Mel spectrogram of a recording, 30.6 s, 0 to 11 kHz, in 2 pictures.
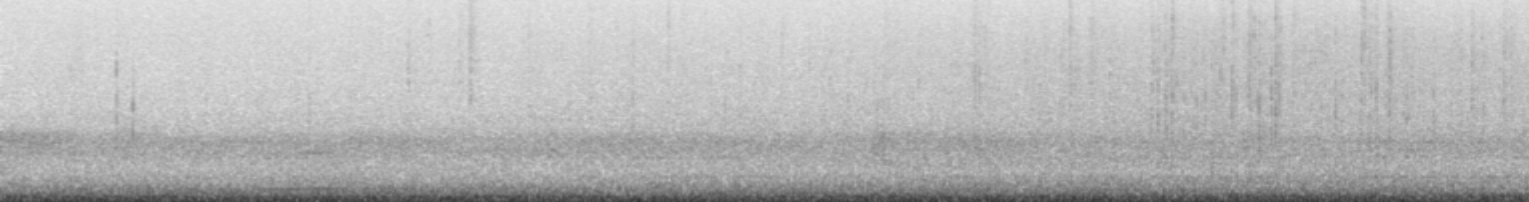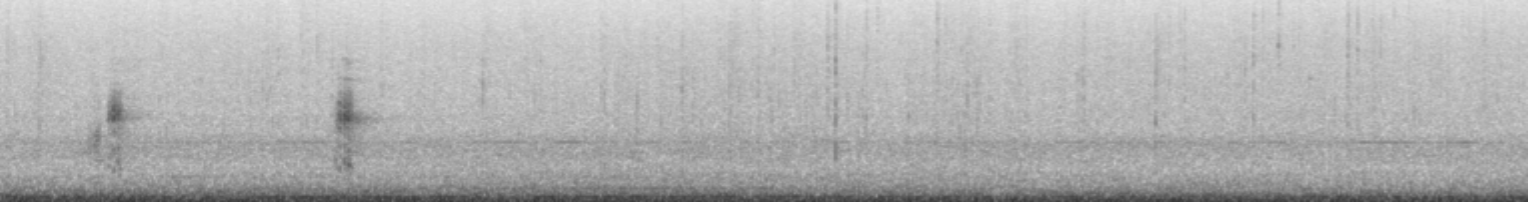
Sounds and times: frogs 0:16.1 - 0:17.1
frogs 0:18.5 - 0:19.3

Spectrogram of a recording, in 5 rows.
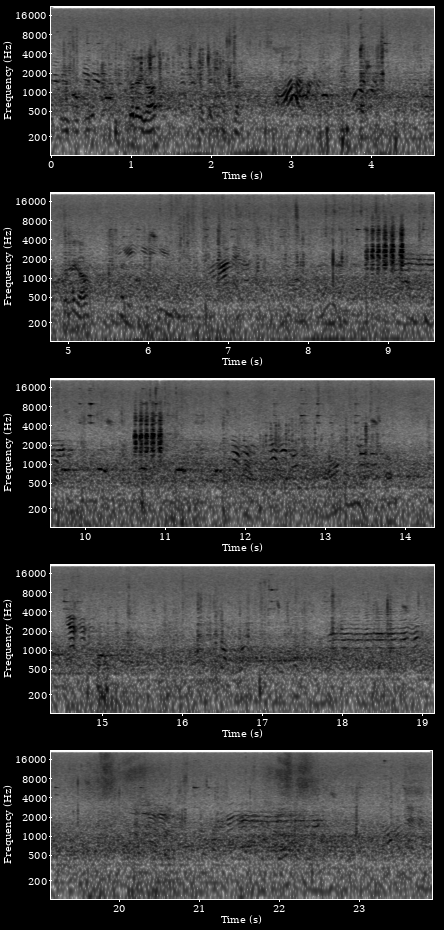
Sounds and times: dog training 0:00.0 - 0:05.3
dog training 0:07.8 - 0:19.5

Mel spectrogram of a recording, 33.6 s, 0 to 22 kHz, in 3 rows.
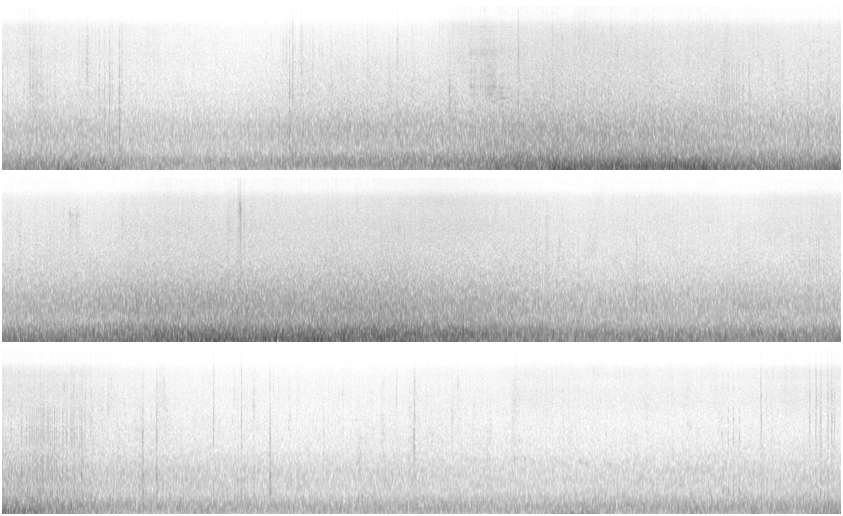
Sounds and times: creaking bush in spring wind 0:00.0 - 0:26.8
creaking bush in spring wind 0:29.5 - 0:33.5

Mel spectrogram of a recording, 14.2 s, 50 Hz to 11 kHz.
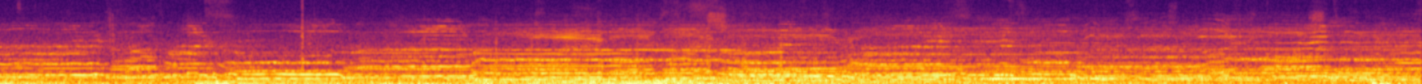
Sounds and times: choir practicing 0:00.0 - 0:14.2
people talking 0:09.4 - 0:14.2

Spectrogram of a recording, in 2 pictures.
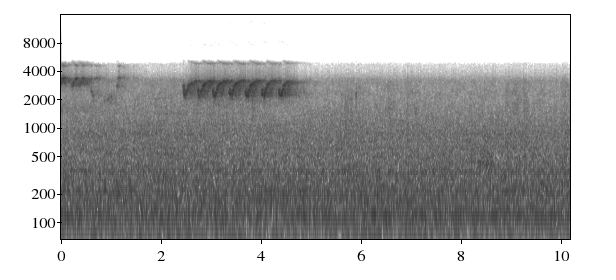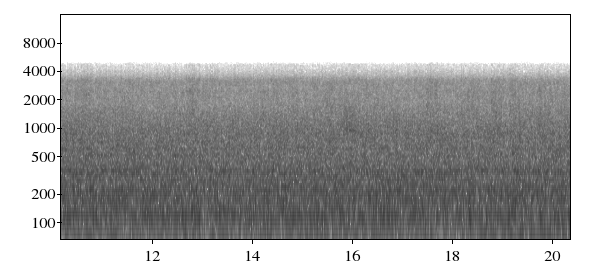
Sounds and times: bird singing and chirping verious car alarm sounding songs 0:00.0 - 0:01.4
street noises 0:00.0 - 0:11.9
bird singing and chirping verious car alarm sounding songs 0:02.4 - 0:04.9
sirens 0:02.4 - 0:04.9

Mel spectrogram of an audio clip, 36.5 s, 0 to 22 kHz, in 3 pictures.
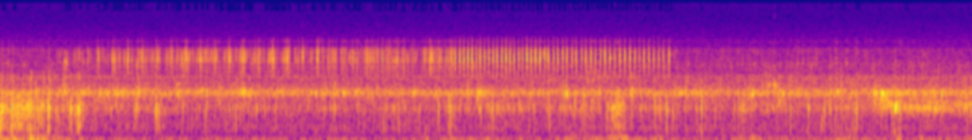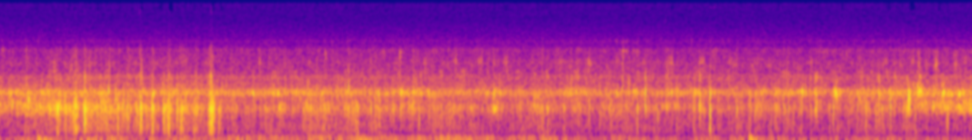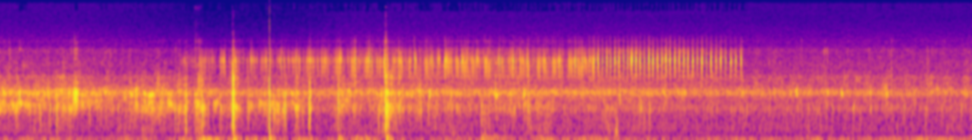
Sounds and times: pond underwater 0:00.0 - 0:36.4

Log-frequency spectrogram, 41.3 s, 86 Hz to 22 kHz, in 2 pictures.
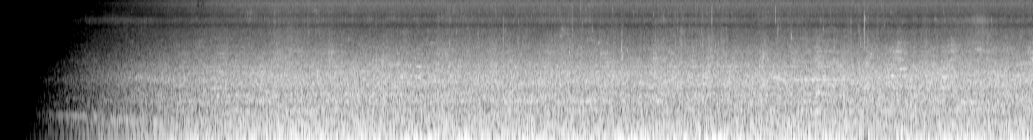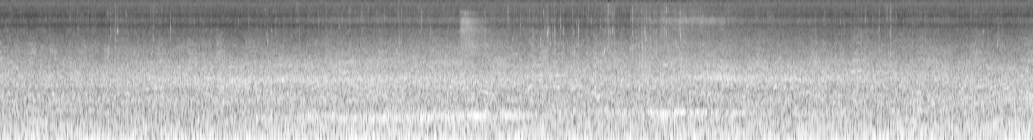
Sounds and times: Han river 0:01.5 - 0:41.3
Cars passing by 0:09.2 - 0:41.3

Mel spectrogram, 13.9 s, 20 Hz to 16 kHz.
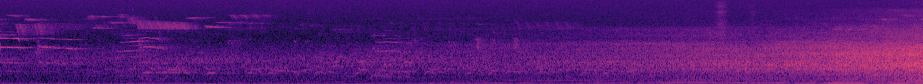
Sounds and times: Roadside sounds 0:06.8 - 0:13.8

